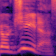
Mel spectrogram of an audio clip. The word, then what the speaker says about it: Ojeda: I always pronounce it Richard Ojeda, but then Richard calls himself Richard Ojeda. So I think that's how it's pronounced, but whatever.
